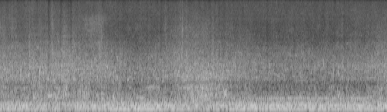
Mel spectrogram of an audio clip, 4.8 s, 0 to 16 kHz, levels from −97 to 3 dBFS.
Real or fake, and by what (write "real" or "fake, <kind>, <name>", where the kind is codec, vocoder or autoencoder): fake, autoencoder, DAC-VAE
